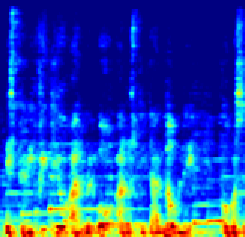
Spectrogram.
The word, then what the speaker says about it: Noble: de un siglo este edificio albergó al hospital noble como se pronuncia en español el apellido Nobel el hospital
